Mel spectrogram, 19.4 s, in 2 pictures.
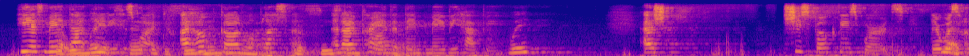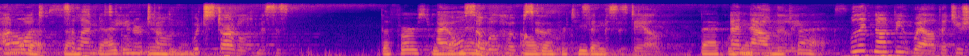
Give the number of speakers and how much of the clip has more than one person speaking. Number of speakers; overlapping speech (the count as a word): two, about 53%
